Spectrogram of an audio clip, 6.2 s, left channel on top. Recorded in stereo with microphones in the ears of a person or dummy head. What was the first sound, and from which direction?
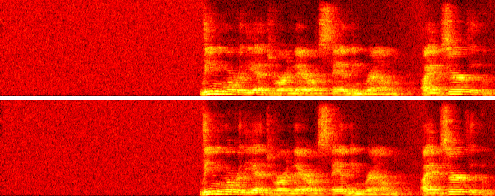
A man speaking, 80° right.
